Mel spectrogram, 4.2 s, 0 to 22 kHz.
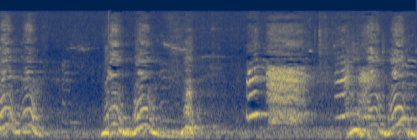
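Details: Service dog puppies of the Service Dog Project in Ipswich, Massachusetts, USA, waiting at breakfast time on October 14, 2017: high whiny yips with rising-falling arcs come in quick bursts, with a brief noisy clatter midway.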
